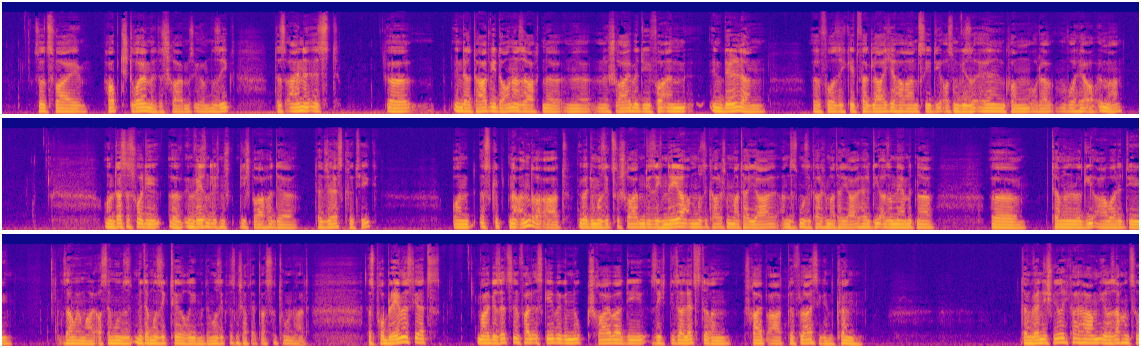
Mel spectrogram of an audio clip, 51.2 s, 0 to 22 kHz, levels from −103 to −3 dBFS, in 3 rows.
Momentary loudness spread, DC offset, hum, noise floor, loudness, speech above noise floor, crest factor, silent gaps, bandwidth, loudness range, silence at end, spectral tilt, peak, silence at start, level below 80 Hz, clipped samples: 9 LU; under 0.1%; none; -61 dBFS; -23 LUFS; 38 dB; 16 dB; none; 14.5 kHz; 4 LU; 0 s; -6.5 dB/octave; -8 dBFS; 0.5 s; -52 dBFS; under 0.1%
